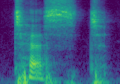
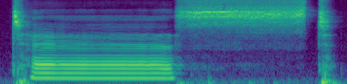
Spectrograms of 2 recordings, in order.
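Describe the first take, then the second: First: The word is said quickly as one unit. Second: The word is stretched out, sound by sound. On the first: "Say it fast" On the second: "Tap and stretch"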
